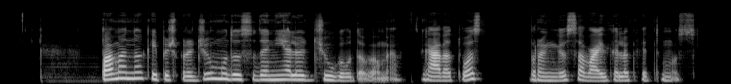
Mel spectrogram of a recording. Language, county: Lithuanian, Vilnius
